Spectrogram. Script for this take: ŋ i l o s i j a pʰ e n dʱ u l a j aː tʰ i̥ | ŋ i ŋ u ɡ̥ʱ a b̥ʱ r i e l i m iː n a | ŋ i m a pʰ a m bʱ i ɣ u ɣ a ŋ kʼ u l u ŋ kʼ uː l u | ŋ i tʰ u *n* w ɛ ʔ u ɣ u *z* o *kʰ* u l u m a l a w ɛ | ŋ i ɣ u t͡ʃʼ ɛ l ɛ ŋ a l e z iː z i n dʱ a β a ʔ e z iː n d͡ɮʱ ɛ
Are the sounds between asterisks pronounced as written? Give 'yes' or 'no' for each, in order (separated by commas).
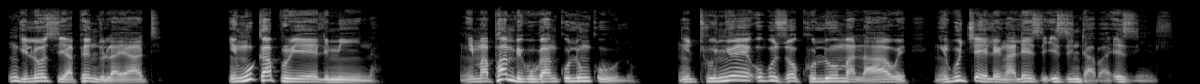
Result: no, yes, yes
